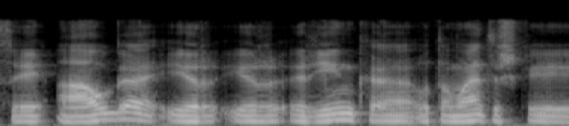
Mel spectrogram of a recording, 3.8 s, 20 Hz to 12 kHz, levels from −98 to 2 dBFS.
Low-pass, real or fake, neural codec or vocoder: 7.2 kHz; real; none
